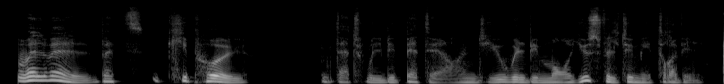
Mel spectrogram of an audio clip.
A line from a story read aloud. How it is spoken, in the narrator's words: added the king in a low voice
